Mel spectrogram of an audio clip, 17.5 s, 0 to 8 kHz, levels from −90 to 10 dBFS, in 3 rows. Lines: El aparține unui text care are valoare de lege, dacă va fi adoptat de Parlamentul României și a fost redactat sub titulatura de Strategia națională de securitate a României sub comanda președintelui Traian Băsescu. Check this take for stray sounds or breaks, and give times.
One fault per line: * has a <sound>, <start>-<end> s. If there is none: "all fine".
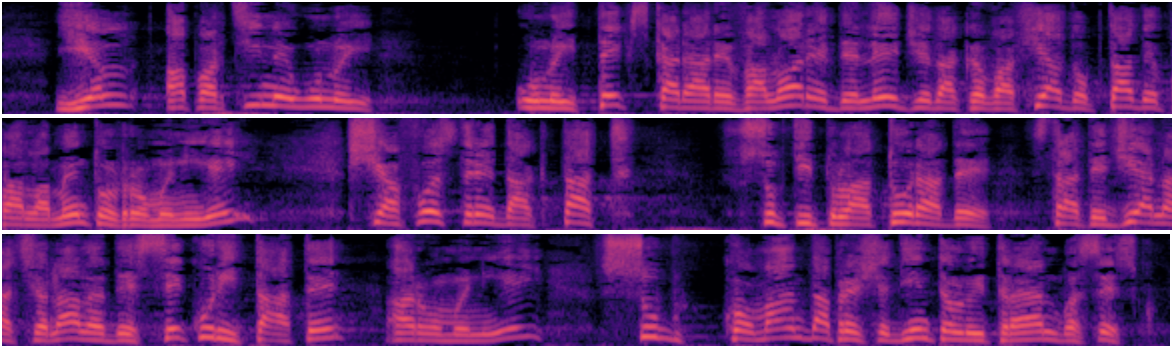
all fine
